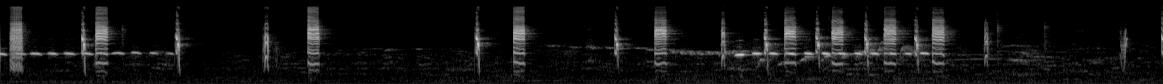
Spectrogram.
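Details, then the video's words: Sunning in the morning, a black drongo sings while other birds respond: rapid series of loud, scratchy notes and a running line of even, repeated whistles, a quiet gap midway, then a dense, energetic burst. "KICAUAN SRIGUNTING HITAM PAGI HARI SAAT DI JEMUR BIKIN BURUNG LAIN IKUT BUNYI"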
